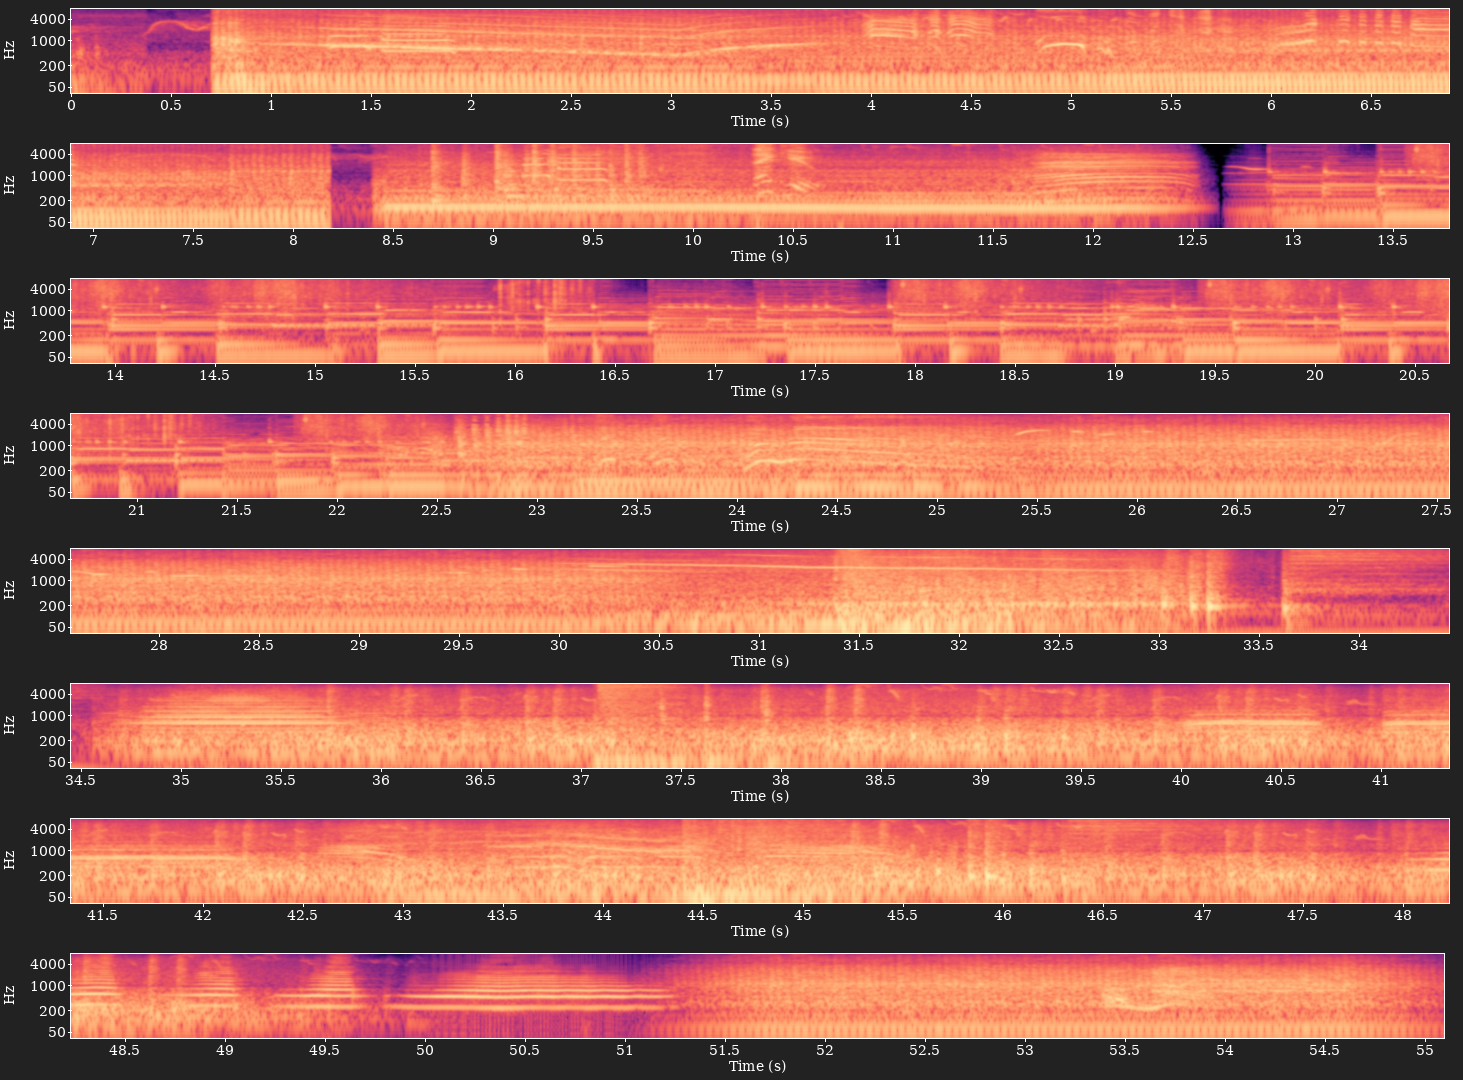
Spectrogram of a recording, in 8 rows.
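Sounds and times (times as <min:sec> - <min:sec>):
tractor engine drone: 0:00.7 - 0:12.5, 0:13.2 - 0:33.7, 0:34.5 - 0:55.0
high whistle falling in pitch: 0:29.9 - 0:33.2
explosion: 0:31.1 - 0:33.4
sad trombone sound effect: 0:34.6 - 0:35.9, 0:48.0 - 0:51.3.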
